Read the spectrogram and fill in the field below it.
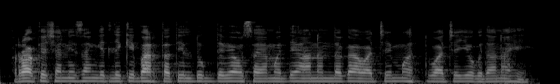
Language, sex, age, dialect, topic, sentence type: Marathi, male, 46-50, Standard Marathi, agriculture, statement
